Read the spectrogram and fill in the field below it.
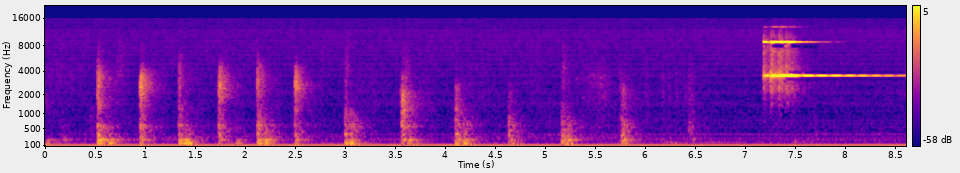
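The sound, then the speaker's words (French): A run of about a dozen soft, regular thuds gives way to a single bright, high doorbell chime at an apartment door that rings out and fades over a steady low hum, with no voices. “Il a sonné à la porte de l'appartement.”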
